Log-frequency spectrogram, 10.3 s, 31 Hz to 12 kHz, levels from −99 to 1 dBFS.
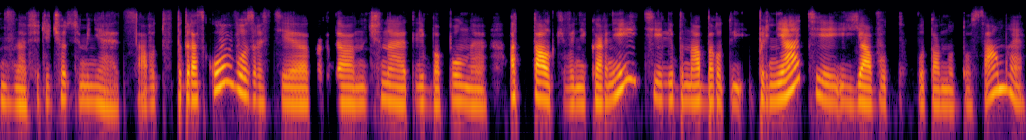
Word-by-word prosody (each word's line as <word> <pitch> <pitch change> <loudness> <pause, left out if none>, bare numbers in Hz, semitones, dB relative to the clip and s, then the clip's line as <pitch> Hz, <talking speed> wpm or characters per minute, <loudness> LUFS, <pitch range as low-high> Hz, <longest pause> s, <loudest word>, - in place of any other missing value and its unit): не 160 - -6
знаю, 145 -2 -4
всё - - -14
течёт, 155 +3 -4
всё 160 - -9
меняется. 140 -4 -7
А - - -4
вот 150 0 -12
в - - -26
подростковом 185 - +4
возрасте, 150 - -1
когда 155 -2 -1
начинает 150 +1 -3
либо 145 -2 -4
полное 145 -5 -2 0.2
отталкивание 165 -6 +4
корней 190 - +2
идти, 380 - -7
либо 170 -1 -6
наоборот 160 0 0
и 295 -2 -6
принятие, 180 - +3
я 150 0 +3
вот 145 +1 -10 0.3
вот - - -9
оно 135 -1 -3
то 135 +1 -15
самое 235 - -1
160 Hz, 165 wpm, -24 LUFS, 145-180 Hz, 0.3 s, подростковом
